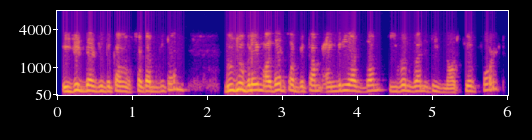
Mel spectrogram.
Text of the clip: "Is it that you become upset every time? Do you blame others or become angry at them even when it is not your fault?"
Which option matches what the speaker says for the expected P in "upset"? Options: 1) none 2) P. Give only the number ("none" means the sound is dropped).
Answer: 1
